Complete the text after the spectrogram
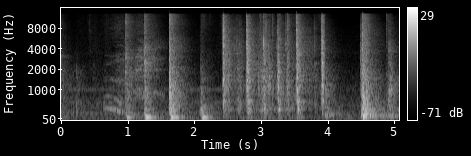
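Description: Cabinet doors bang shut loudly.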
